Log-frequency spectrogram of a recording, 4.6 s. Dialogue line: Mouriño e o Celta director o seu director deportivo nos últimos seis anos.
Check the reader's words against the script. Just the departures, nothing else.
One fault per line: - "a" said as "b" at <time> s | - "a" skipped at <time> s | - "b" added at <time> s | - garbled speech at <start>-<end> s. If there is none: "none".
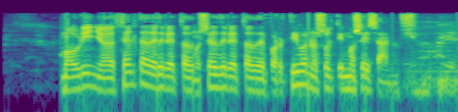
none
